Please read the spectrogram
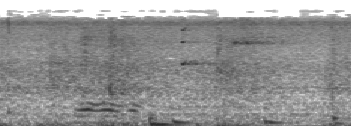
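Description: People talking, with a basketball bouncing once on a hardwood gym floor about a second in.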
